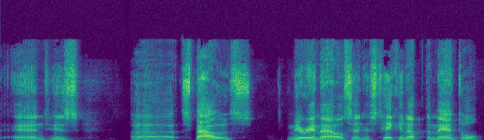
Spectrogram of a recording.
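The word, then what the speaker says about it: Adelson: the adelon the adelon you have to pronounce it actually Adon and the the hint for how to pronounce it is they add up their money um so what's unpredictable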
